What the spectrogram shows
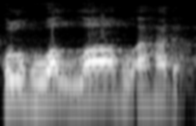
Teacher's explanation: dibaca tebal sehingga kedengaran bunyi loh. Dalam kaidah tajwid nama hukumnya adalah lafzul jalalah tabkim, yaitu lafaz Allah yang dibaca tebal. · dibaca pantul dengan berat, dikarenakan adanya qalqalah. Huruf qalqalah salah satunya yaitu huruf dal yang berada di akhir waqaf, maka cara membacanya dibaca pantul dengan berat.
